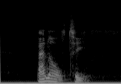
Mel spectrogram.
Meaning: penalty kick
- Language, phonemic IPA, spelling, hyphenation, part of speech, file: Dutch, /ˈpɛnəlˌti/, penalty, pe‧nal‧ty, noun, Nl-penalty.ogg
